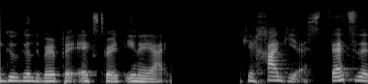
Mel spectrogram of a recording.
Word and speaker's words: Kechagias: Kechagias, that's the name, right? Yes, that's correct. Kechagias. Yeah, no, I pronounce it well.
